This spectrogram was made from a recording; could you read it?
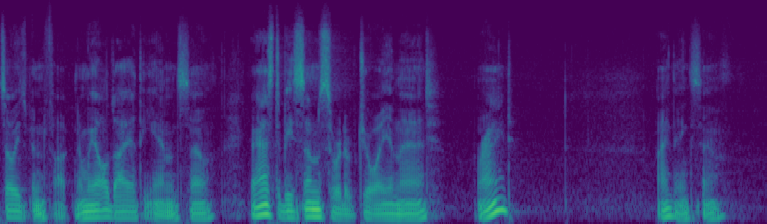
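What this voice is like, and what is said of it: Voice getting progressively softer. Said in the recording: “my voice keeps getting softer and softer and softer and softer.”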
